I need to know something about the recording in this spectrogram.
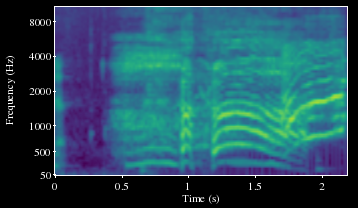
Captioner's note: gasps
